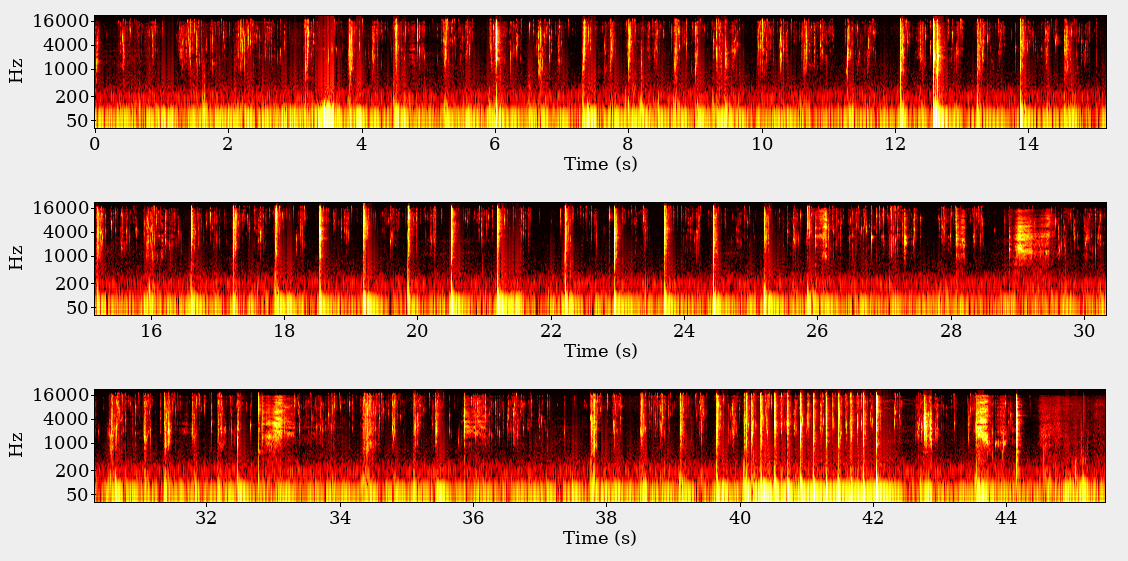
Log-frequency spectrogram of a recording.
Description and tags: gentle hitting a spoon on a plate of wet food
a, food, gentle, hitting, plate, spoon, wet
